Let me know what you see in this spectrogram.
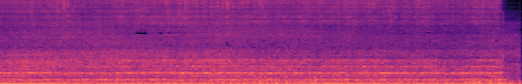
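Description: Fire-breathing dragon sculpture's gas flame jet running: a steady rushing hiss with a hum under it that cuts off suddenly near the end as the flame shuts off.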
